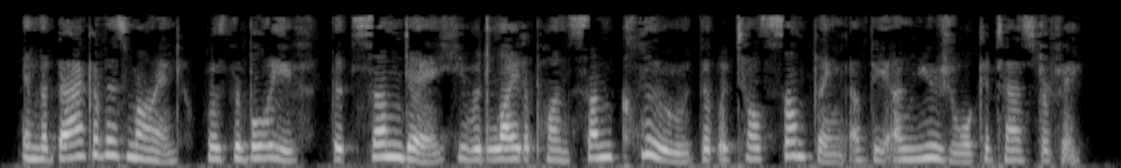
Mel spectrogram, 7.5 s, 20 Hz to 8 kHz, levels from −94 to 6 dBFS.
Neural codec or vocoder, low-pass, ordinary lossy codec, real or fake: codec, 16 kHz, 4 kbps, FreqCodec, smaller model; 7.2 kHz; MP3, 24 kbps; fake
